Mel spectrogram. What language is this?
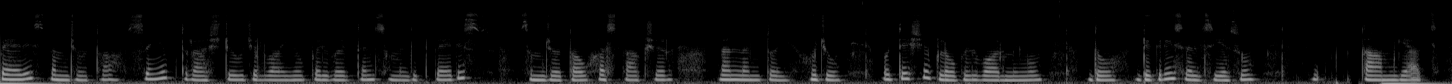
Kinnauri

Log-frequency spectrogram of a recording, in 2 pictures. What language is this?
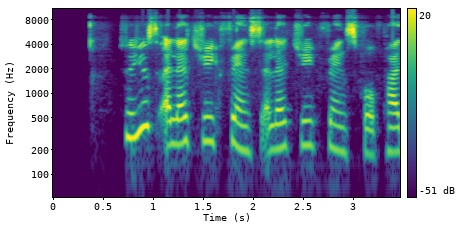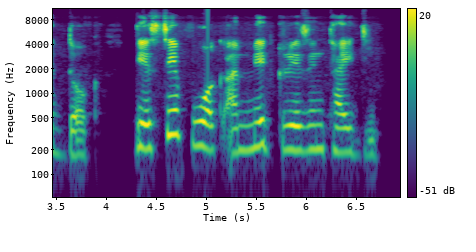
Nigerian Pidgin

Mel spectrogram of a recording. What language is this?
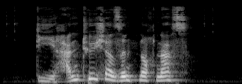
German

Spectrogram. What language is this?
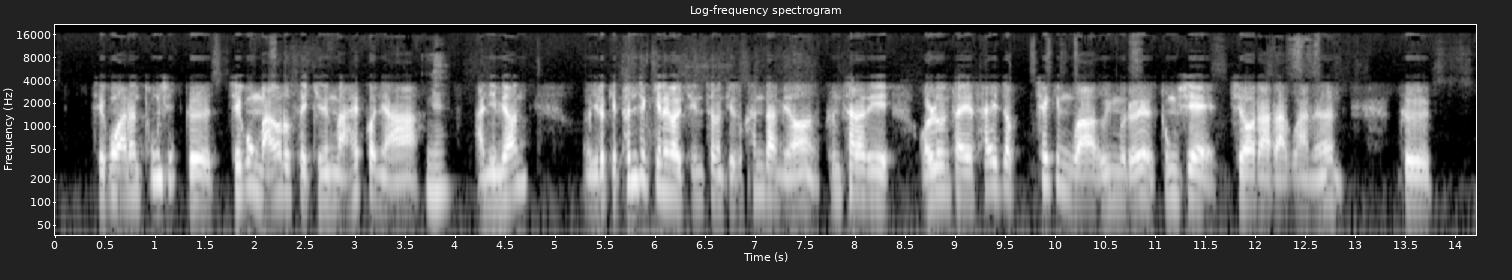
Korean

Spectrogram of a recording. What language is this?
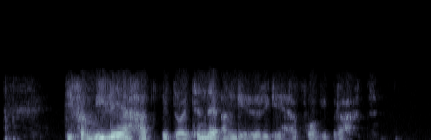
German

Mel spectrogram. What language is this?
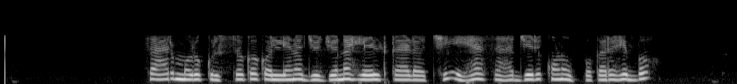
Odia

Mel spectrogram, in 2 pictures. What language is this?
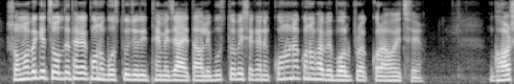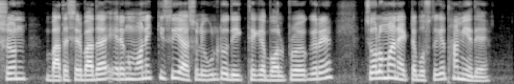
Bangla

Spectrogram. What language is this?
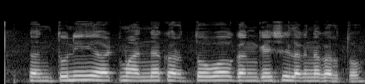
Marathi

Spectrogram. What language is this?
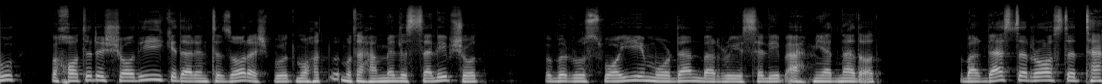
Persian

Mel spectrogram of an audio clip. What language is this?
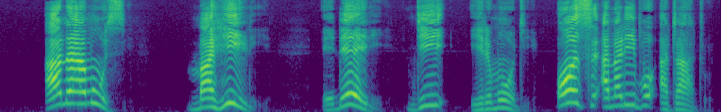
Nyanja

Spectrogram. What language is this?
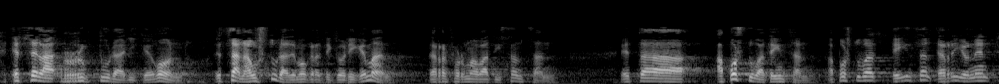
Basque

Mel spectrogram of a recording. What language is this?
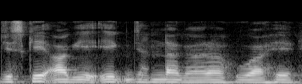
Hindi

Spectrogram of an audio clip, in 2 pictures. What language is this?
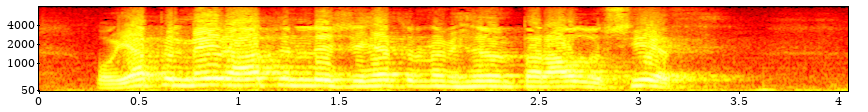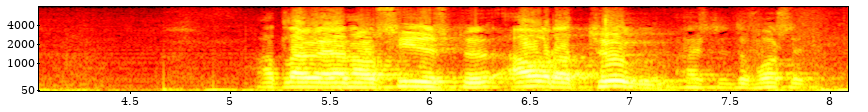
Icelandic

